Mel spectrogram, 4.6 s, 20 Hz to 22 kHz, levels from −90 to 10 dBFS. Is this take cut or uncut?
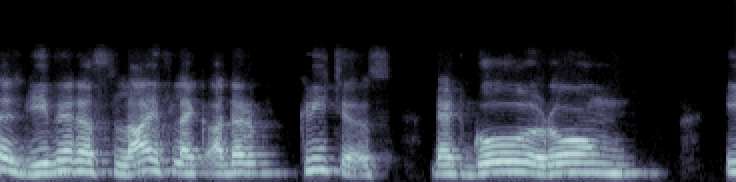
uncut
